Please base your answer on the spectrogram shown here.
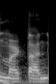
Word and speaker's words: Martin: Martin Martan is the pronunciation.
